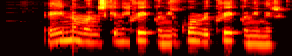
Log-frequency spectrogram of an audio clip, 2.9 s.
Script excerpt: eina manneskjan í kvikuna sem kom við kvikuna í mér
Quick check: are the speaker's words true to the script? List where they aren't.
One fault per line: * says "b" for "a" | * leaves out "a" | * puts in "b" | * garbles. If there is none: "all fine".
all fine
